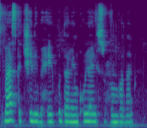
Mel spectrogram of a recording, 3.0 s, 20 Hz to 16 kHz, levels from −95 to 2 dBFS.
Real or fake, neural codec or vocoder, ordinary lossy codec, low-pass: real; none; none; 14.4 kHz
